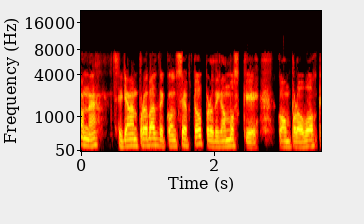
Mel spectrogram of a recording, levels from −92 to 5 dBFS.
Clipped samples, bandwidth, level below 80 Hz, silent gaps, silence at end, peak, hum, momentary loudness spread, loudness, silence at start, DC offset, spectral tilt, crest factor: under 0.1%; 7.8 kHz; -68 dBFS; none; 0 s; -10 dBFS; none; 6 LU; -23 LUFS; 0 s; under 0.1%; -4 dB/octave; 14 dB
